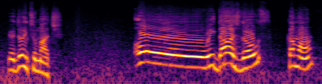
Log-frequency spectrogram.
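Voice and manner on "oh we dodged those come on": excited yelling. Real, not acted. Frantic dodging in a fight.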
